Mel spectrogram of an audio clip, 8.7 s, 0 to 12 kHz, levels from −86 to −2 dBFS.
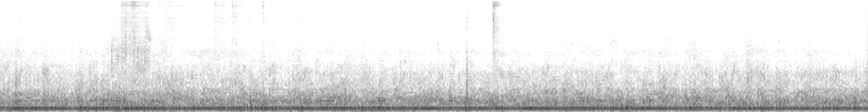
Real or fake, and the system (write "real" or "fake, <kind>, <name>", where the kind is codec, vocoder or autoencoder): fake, codec, HILCodec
